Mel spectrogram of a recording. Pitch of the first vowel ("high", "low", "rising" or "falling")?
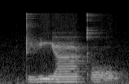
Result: rising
